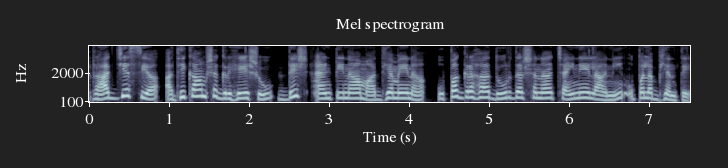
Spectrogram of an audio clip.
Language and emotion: Sanskrit, neutral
